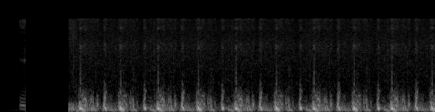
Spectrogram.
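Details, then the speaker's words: Pericardial friction rub played as an auscultation teaching example among choices in a mitral stenosis case: repeating heart sounds with a rough, scratchy quality through each cycle; described as very difficult. "e that's a paracardial friction rub that's a paracardial friction rub very difficult very difficult paracardial friction rub"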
